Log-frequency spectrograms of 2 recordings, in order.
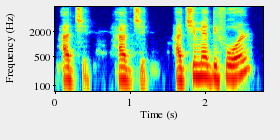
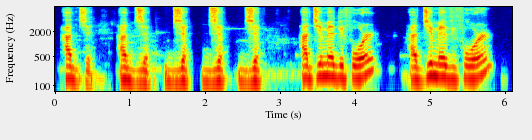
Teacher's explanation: You join the sound da plus ya and becomes j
